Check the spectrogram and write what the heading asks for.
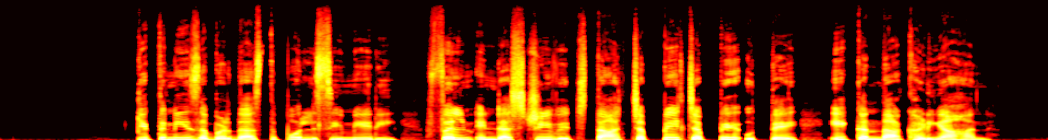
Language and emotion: Punjabi, neutral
